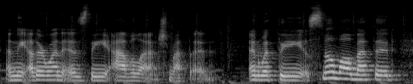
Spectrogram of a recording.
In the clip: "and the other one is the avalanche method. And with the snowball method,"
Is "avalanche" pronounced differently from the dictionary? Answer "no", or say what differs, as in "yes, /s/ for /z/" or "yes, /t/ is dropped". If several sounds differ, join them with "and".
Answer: no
